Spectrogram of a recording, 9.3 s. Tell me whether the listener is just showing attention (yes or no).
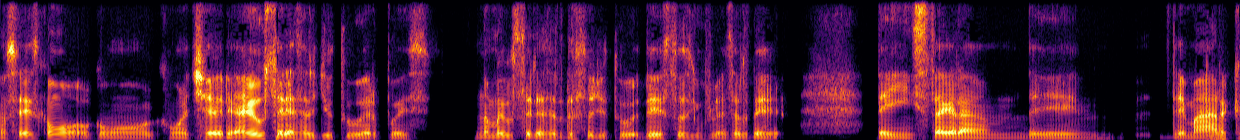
no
